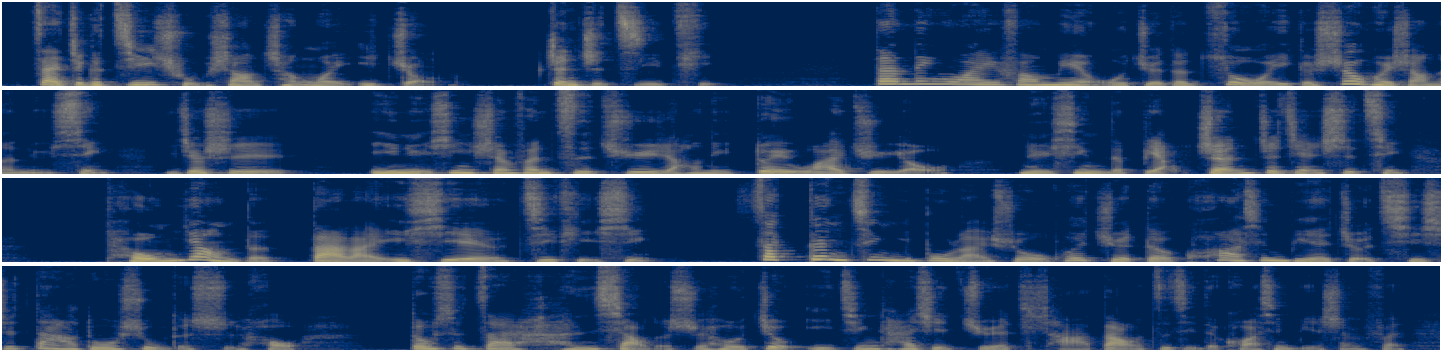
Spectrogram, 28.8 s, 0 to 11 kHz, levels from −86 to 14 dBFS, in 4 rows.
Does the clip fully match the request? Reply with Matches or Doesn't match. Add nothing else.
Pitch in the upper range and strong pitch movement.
Doesn't match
